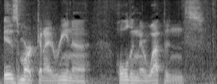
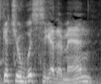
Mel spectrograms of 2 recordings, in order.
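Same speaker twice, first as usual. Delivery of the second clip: stern rebuke; 7 semitones higher, 7 dB louder than usual. Acted. Irina snaps at dazed man.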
